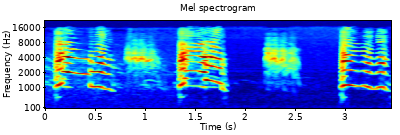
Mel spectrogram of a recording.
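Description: Loud, harsh calls of American herring gulls come in repeated bursts of strident, downward-sliding cries, with short breathy squawks between them and no talking.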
